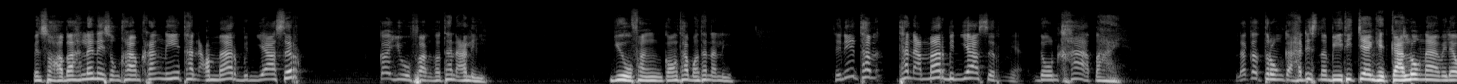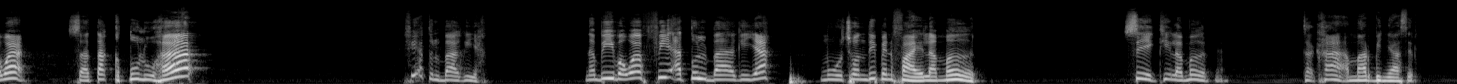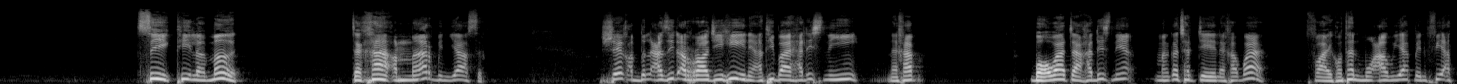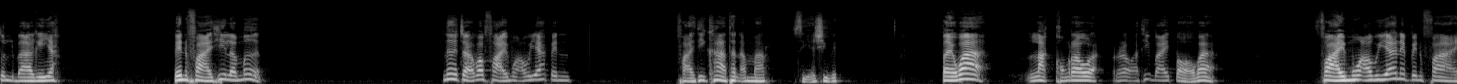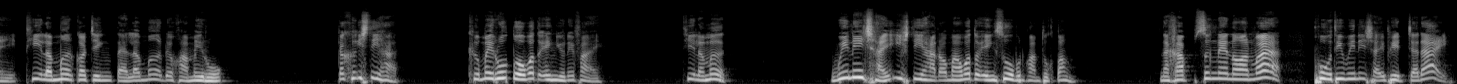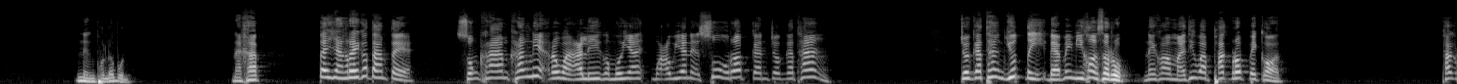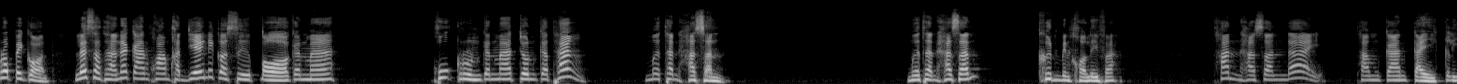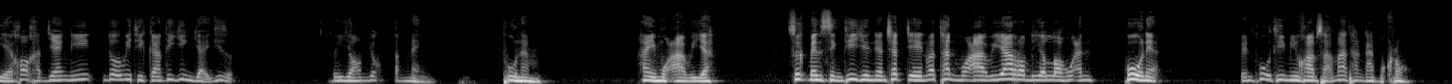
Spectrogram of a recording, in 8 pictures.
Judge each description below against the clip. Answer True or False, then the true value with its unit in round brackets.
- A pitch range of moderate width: False (5.9 semitones)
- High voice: True (205 Hz)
